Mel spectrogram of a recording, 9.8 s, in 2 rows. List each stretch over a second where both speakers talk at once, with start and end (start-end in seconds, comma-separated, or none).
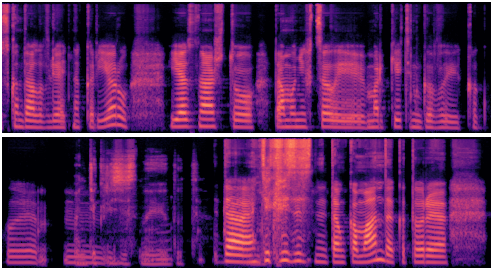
none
